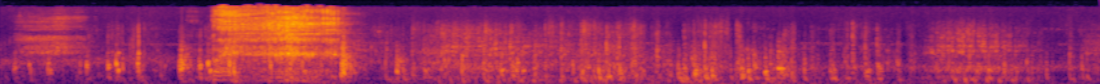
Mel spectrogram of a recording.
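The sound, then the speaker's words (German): Hoofbeats of horses ridden through thick fog near a river make a brisk, uneven clip-clop that runs through the whole clip. A loud, high whinny breaks in near the start. “Ist Winnetou sicher, dass wir nicht im Kreis reiten?”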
